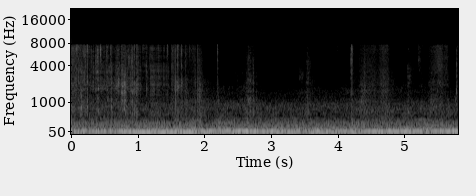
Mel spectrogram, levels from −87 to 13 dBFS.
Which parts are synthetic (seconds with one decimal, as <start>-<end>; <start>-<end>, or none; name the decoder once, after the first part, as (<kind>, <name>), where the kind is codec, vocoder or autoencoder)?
1.5-2.2 (autoencoder, DAC-VAE); 4.2-4.9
